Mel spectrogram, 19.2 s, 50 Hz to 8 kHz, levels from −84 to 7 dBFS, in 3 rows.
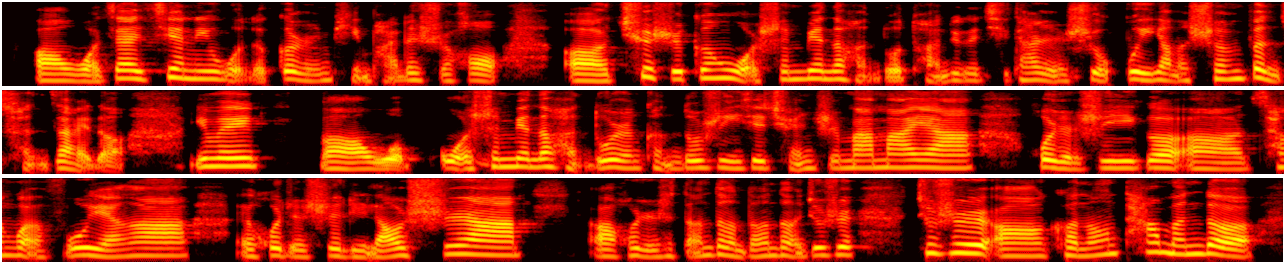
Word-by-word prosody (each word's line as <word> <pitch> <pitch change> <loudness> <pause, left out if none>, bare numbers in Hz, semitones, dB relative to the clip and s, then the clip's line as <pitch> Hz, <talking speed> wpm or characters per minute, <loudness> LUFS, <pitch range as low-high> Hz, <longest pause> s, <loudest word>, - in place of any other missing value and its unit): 啊， 190 -1 +4
我 175 -2 0
在 245 -2 +3
建 245 +2 0
立 235 - 0
我 225 - -2
的 - - -7
个 230 - +1
人 190 -3 -7
品 205 - -9
牌 - - -9
的 205 - -4
时 185 -2 -8
候， 180 -2 -2 0.3
呃， 185 -1 +4
确 285 - +1
实 230 -4 +3
跟 255 +2 -1
我 - - +1
身 225 -1 -5
边 240 -1 +2
的 230 - +1
很 - - -12
多 - - -3
团 - - -9
队 195 - -6
的 190 - -8
其 - - -9
他 205 -1 -4
人 175 -2 -5
是 - - -2
有 - - -2
不 225 - +2
一 205 - +2
样 195 -2 -1
的 - - -7
身 230 +4 -2
份 270 - +2
存 - - -10
在 - - +1
的。 - - -4 0.3
因 245 - 0
为， 250 0 +5 0.2
呃， 185 -2 +4
我 185 - 0
我 425 - +2
身 235 -1 -3
边 240 -1 +2
的 240 +1 +3
很 - - -8
多 220 +2 +2
人 200 -2 -2
可 - - -10
能 - - -10
都 205 - 0
是 210 0 -5
一 195 - -4
些 205 +1 -1
全 200 -1 -6
职 200 - -7
妈 210 0 +1
妈 215 0 +3
呀， 205 -1 +3 0.3
或 225 - +4
者 180 -3 -1
是 205 +4 -4
一 200 0 0
个， 210 -1 +4
呃， 180 -2 +1
餐 220 +5 -6
馆 220 -5 0
服 180 - -6
务 225 - +4
员 190 -2 +1
啊， 215 0 +3 0.2
诶， - - -4
或 210 +3 -1
者 - - -6
是 205 +3 -3
理 180 -2 -7
疗 - - +3
师 250 +4 -3
啊， 235 -3 +7 0.3
啊， 195 - +1
或 220 +3 -4
者 180 - -6
是 200 - -9
等 210 +4 -6
等 225 -5 -1
等 195 +3 -4
等， 220 - -2
就 225 - -1
是 235 0 0 0.3
就 285 - -2
是 285 0 +5
呃， 205 -4 +3
可 220 +2 -2
能 225 +5 -3
他 315 +3 -1
们 260 -3 0
的 215 -9 +6
215 Hz, 315 characters per minute, -23 LUFS, 195-235 Hz, 0.3 s, 啊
